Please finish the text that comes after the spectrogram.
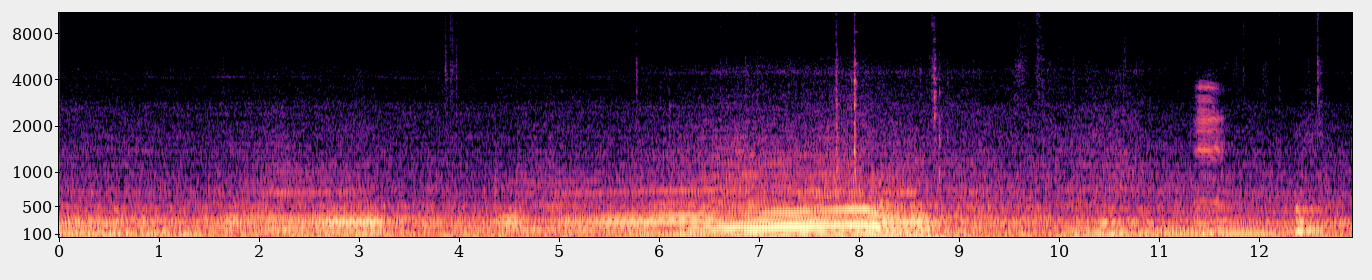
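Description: Revving and downshifting of a Gen 3 Ford Raptor 3.5L V6 with an AWE Switch Path exhaust, a steady engine drone that climbs to a louder rev around the middle and falls off, with a few faint pops. People talk over it.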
